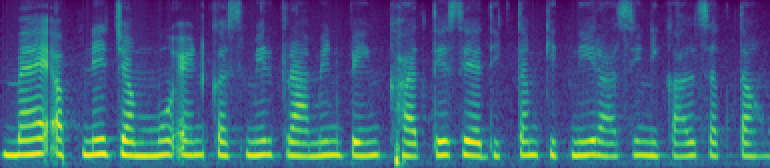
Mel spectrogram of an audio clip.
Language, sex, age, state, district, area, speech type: Hindi, female, 18-30, Madhya Pradesh, Betul, urban, read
